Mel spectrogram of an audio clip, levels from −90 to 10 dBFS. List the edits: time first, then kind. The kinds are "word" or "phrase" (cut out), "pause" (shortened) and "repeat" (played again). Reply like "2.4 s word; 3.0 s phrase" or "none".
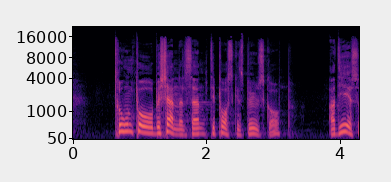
none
